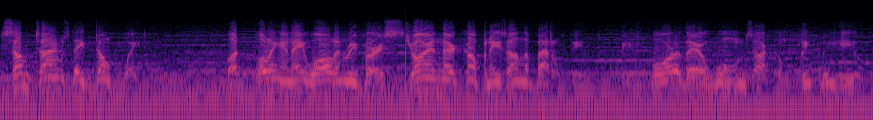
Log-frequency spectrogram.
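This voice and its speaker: A man narrating an old newsreel, with the solemn, emphatic delivery of 1940s wartime screen journalism. His voice sits at an ordinary middle pitch and carries a declamatory weight. A loud orchestral score plays beneath him throughout. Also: animated, normal speed, over music.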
